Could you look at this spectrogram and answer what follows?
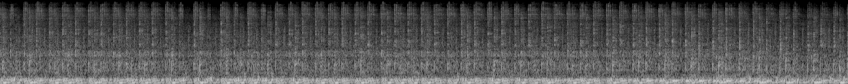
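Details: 1972 Harley XL Ironhead Sportster bobber with rebuilt engine (after wasted pistons and pinion bushing): loping, uneven V-twin idle at a steady pace with no lifter ticking; healthy.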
